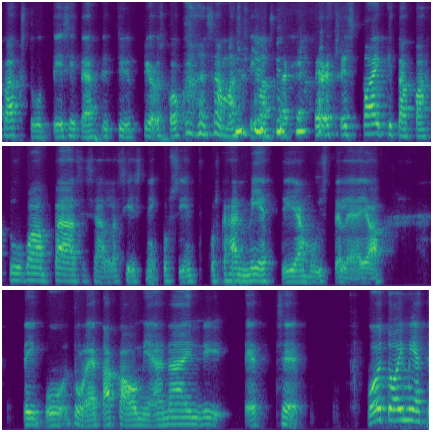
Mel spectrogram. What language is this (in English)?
Finnish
